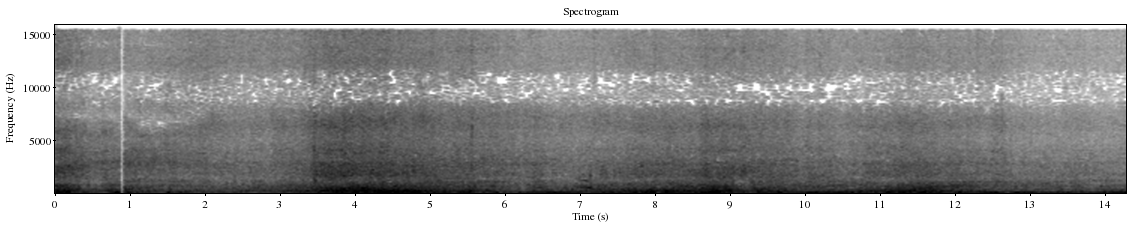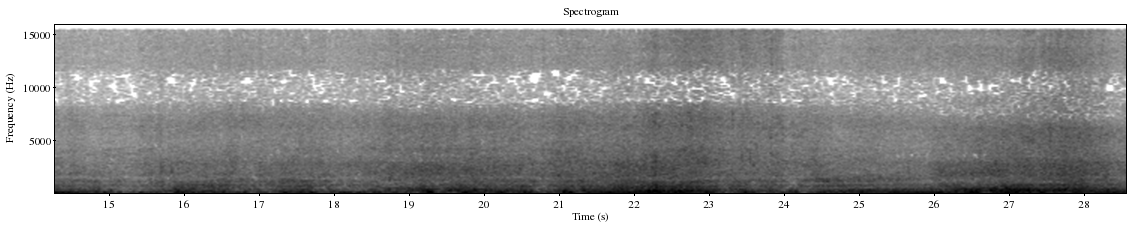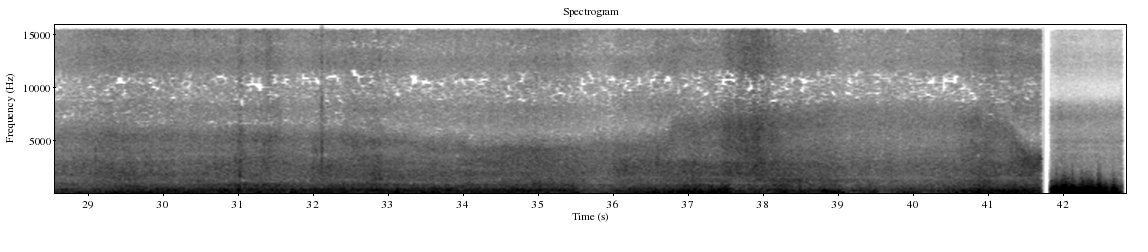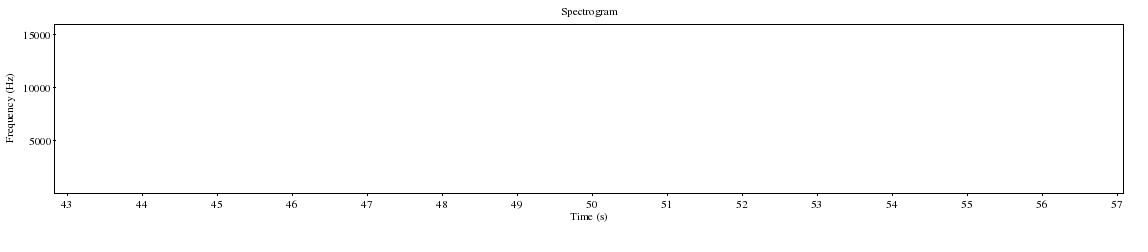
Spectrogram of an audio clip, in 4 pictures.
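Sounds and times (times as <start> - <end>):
small surf breaking on shore: 0.0 - 42.8
wind rumbling on microphone: 0.0 - 42.8.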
